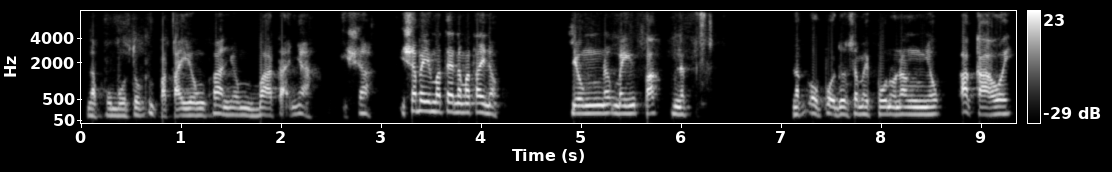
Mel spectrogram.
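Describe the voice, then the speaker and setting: Speaking at normal speed, this man from Basilan, Philippines, has a slightly high, darkish voice. Now retired from the army, he rambles through a war story, restarting often, and respectfully addresses the host as "Sir" again and again.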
